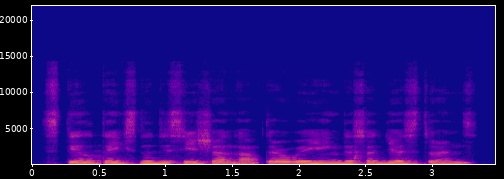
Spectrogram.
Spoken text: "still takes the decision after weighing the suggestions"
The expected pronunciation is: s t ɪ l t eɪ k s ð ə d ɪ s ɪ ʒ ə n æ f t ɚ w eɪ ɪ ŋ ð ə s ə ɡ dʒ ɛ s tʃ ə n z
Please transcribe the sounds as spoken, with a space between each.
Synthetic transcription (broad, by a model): s t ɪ l t eɪ k s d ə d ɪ s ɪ ʃ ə n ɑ f t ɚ w eɪ ɪ ŋ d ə s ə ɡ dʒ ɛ s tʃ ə n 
